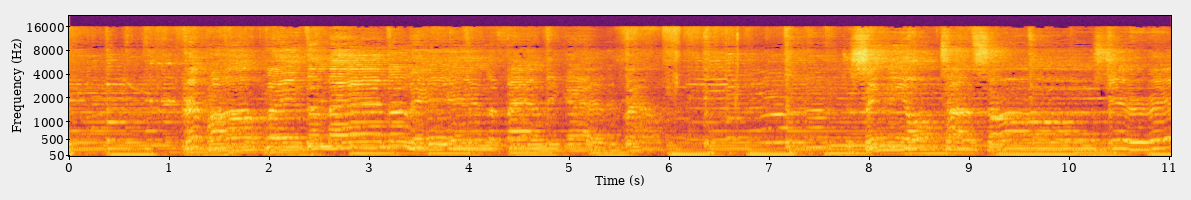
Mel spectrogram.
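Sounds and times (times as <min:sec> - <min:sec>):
bluegrass band playing: 0:00.0 - 0:11.0
person singing: 0:01.1 - 0:06.0, 0:07.7 - 0:11.0.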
